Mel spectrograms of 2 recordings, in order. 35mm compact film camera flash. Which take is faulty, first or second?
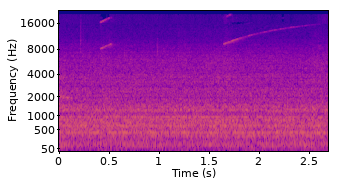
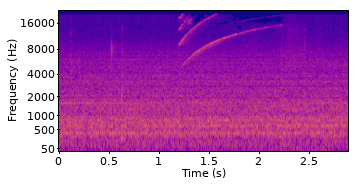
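first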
